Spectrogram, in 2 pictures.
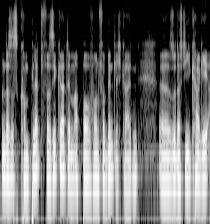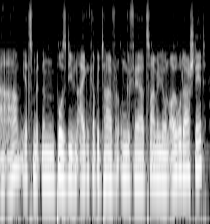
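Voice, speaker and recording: Westphalian-born male co-host, mellow and dry-sounding, hesitant and rambling. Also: mid-range voice, fairly even intonation, fast, dry recording. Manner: rambling, hesitant, frequent tag questions. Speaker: podcast co-host. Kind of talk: casual chat.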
